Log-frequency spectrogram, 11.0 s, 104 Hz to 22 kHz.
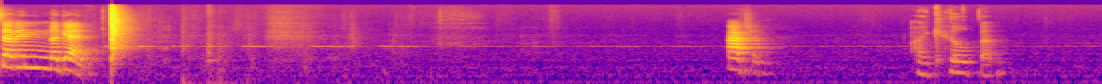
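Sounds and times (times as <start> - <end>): clapperboard snapping shut: 1.1 - 1.4.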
